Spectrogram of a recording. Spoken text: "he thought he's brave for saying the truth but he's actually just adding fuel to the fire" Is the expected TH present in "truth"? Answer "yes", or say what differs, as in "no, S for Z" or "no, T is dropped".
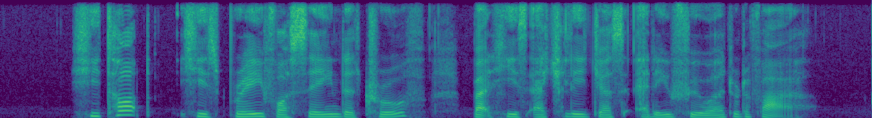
yes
